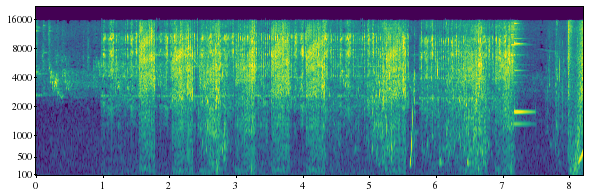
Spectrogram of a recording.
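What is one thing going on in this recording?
A fishing reel clicks and whirs rapidly.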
